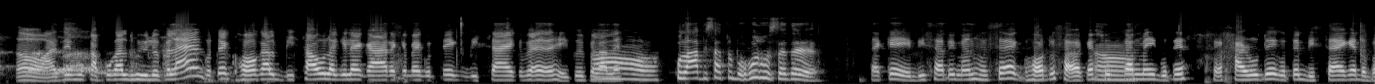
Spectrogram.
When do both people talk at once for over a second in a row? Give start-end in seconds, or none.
none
